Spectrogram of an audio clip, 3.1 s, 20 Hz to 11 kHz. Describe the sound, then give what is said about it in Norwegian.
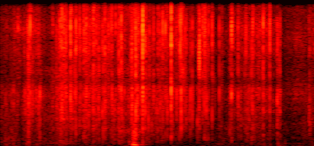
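Soft crinkling and rustling of wrapping as three pieces of 17th-century pottery, one with a greenish glaze, are taken out. The sound is faint and continuous, with a slightly sharper crackle partway through. “Nå tar du fram tre biter her. De er grønnaktig glasur på den ene, ser vi.”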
